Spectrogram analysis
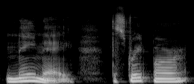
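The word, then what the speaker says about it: nēnē: The bird, an occasional inhabitant of the New York Times crossword spelled N-E-N-E, has the straight bar accent above each E and is pronounced nene.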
